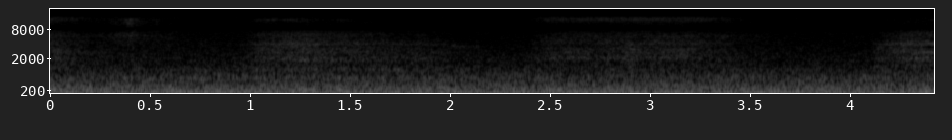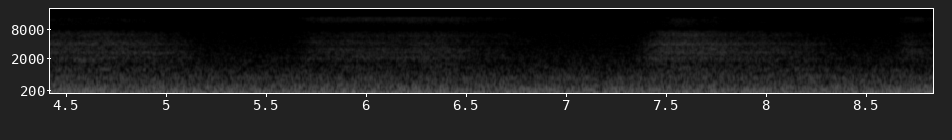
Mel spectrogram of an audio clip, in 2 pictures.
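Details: Normal vesicular breath sounds on posterior chest auscultation, top to bottom, comparing sides during a lung physical examination: soft regular rushing sounds rising and falling with each deep breath over a low hum, no crackles or wheeze; findings within normal limits.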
